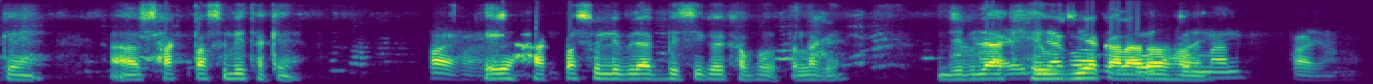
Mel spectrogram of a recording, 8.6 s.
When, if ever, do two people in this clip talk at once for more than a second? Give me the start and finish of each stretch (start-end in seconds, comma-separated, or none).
6.1-7.5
